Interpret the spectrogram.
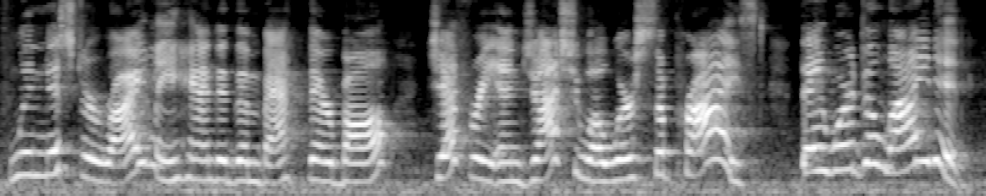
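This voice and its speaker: A woman's voice: high-pitched, expressive, takes it slowly, few pauses, sharp tone, a little hiss or hum. A woman reading a picture book aloud to children like a teacher, expressively stretching key words and adding explanatory asides for young listeners.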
